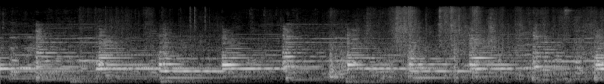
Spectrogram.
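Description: Ryukyuan classical dance music: a sanshin plucked in a steady rhythm, about two notes a second, with a sung vocal line over it.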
